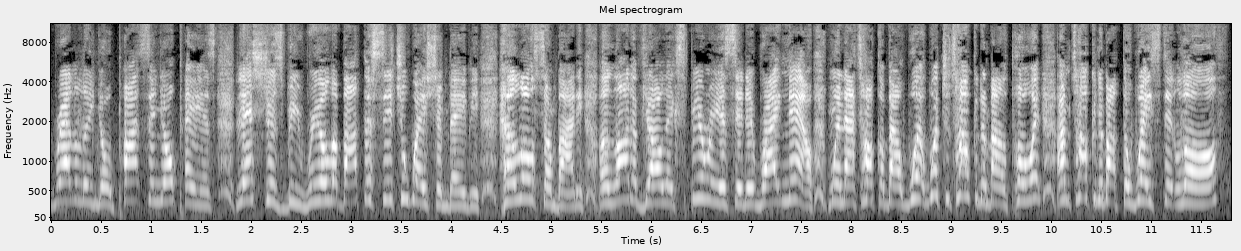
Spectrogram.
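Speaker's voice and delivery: ordinary talk, nothing marked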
